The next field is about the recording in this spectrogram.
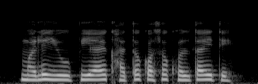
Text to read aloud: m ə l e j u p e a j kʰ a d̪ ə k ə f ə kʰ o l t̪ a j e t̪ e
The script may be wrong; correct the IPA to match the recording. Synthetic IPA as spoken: m ə l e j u p i a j kʰ a t̪ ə k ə s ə kʰ o l t̪ a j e t̪ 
